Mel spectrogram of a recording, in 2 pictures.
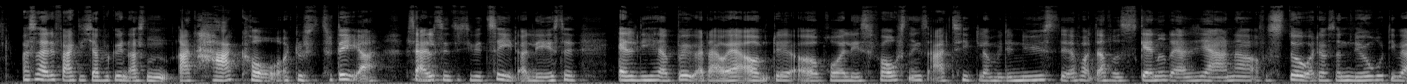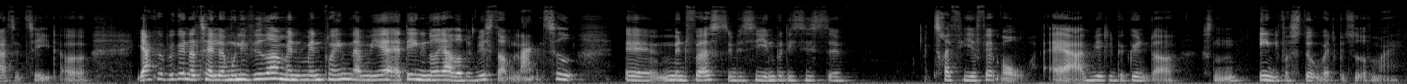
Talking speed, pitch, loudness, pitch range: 220 wpm, 195 Hz, -22 LUFS, 180-210 Hz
